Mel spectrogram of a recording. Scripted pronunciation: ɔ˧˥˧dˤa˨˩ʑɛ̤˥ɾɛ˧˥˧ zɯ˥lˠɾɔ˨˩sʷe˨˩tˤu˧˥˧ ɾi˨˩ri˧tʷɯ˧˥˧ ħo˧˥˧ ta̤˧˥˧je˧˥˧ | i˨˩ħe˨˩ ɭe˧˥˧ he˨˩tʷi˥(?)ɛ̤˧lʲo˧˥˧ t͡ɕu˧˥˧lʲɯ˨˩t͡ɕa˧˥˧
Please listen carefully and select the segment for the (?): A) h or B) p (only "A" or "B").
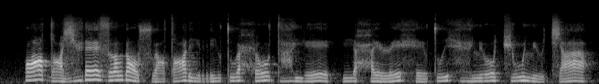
A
